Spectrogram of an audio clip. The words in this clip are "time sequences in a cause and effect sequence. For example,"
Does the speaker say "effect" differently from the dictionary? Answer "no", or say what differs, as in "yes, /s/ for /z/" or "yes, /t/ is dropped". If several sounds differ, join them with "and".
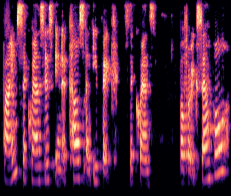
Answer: yes, /p/ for /f/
